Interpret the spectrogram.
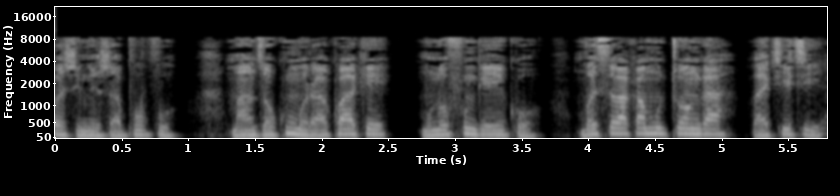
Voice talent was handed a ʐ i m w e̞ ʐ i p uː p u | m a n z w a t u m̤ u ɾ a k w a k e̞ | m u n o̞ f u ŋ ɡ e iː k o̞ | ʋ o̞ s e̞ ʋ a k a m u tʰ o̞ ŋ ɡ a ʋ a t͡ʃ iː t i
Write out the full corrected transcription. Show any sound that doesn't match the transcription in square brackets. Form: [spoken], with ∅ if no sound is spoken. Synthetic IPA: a ʐ i m w e̞ ʐ [a] p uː p u | m a n z w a [k] u m̤ u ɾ a k w a k e̞ | m u n o̞ f u ŋ ɡ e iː k o̞ | ʋ o̞ s e̞ ʋ a k a m u [t] o̞ ŋ ɡ a ʋ a t͡ʃ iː t i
